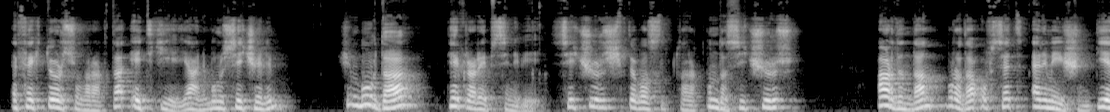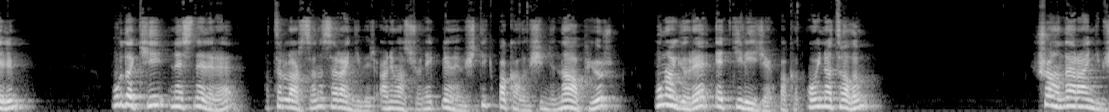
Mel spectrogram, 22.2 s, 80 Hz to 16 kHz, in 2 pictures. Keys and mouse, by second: 3.1 click, 4.5 q, 10.3 click, 17.3 click, 19.0 click, 21.1 click, 21.6-22.1 middle drag.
